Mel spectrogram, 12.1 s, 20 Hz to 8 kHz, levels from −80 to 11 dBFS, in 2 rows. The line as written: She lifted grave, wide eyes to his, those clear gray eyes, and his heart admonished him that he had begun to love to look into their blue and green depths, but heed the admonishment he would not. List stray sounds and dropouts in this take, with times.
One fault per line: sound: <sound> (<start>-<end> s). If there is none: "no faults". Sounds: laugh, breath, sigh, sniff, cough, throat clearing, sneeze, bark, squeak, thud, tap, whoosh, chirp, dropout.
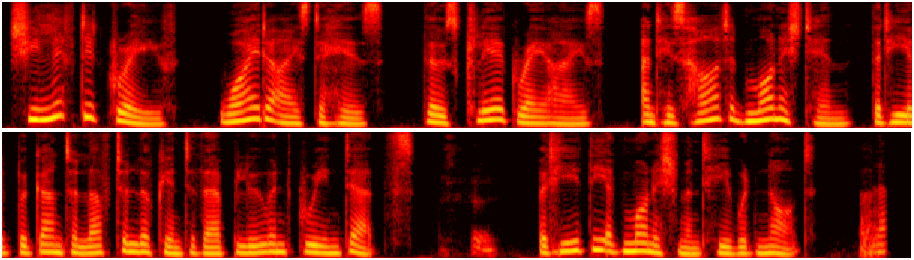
sound: laugh (9.0-9.4 s)
sound: laugh (11.8-12.0 s)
